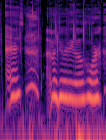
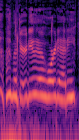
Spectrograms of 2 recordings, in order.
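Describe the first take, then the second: First: Said in the usual way. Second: Fast, louder rushed line; louder and faster. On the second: Shown as a demonstration. Told to say it faster, a rushed louder line. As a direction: rattle it off faster on command. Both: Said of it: "say it louder and faster".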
